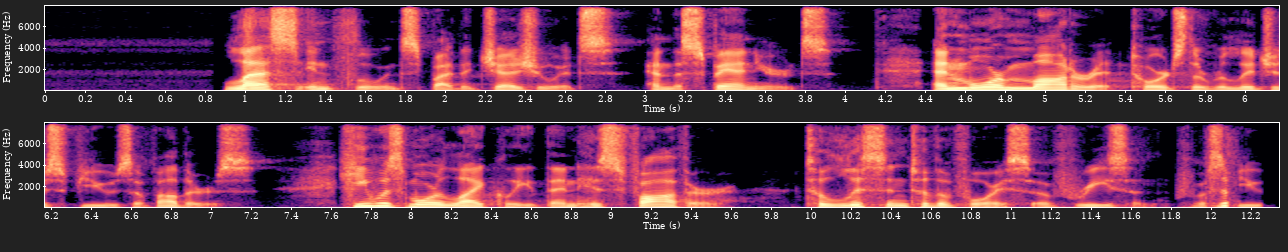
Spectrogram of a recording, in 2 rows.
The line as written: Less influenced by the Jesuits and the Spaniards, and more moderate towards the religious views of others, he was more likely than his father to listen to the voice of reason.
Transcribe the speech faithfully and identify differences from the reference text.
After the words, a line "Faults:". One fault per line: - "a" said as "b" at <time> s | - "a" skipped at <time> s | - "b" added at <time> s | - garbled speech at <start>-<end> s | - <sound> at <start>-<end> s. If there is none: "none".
Less influenced by the Jesuits and the Spaniards, and more moderate towards the religious views of others, he was more likely than his father to listen to the voice of reason. [garbled]
Faults:
- garbled speech at 11.8-12.3 s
